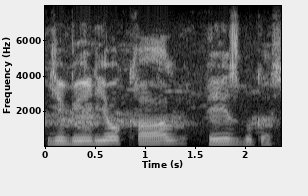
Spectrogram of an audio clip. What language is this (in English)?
Kashmiri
